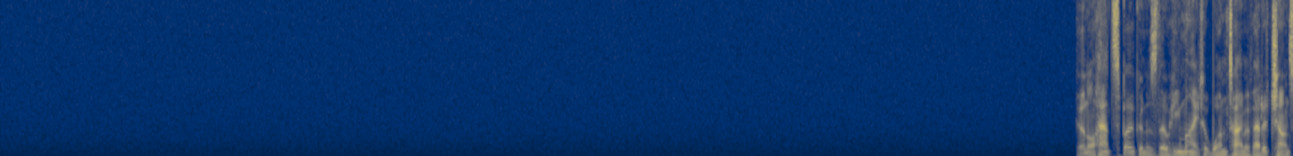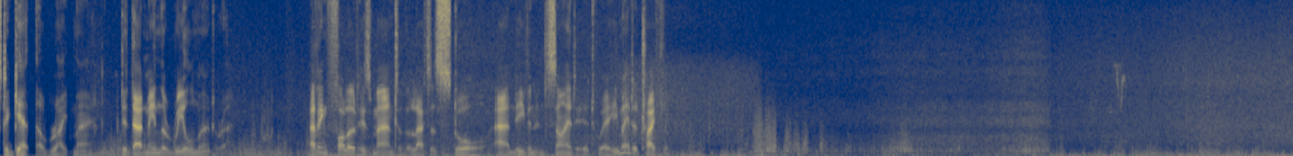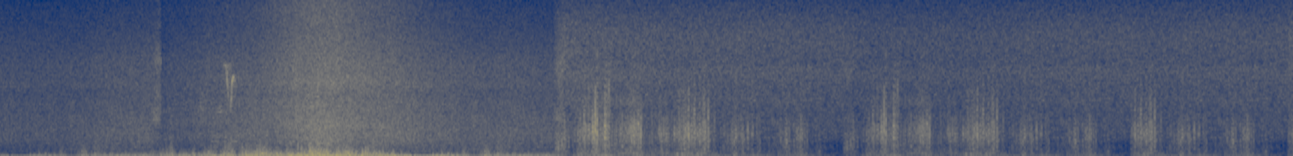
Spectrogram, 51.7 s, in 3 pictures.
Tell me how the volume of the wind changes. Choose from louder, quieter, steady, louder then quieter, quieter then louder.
louder then quieter.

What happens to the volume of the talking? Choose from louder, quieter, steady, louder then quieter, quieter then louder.
quieter.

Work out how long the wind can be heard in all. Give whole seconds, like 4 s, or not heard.
33 s.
